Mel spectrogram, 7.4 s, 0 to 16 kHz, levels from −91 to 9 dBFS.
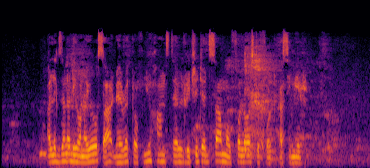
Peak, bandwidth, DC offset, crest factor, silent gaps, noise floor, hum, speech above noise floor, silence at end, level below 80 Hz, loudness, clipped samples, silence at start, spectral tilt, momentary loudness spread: -2 dBFS; 8.4 kHz; under 0.1%; 16 dB; none; -50 dBFS; none; 33 dB; 0.35 s; -54 dBFS; -18 LUFS; under 0.1%; 0.8 s; -5 dB/octave; 15 LU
